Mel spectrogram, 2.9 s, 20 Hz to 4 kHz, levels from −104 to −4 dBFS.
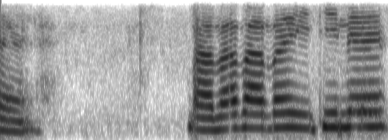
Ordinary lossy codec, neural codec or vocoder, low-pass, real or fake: none; none; 3.6 kHz; real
